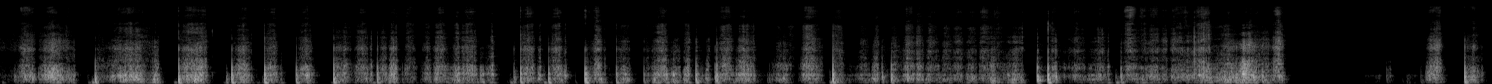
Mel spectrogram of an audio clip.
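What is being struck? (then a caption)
Corrugated cardboard box. Long nails scratch and trace the Chinese and English print on the surface of a brown corrugated cardboard shoe box. Dense, dry rasping strokes with short pauses between them run for about 13 seconds, then fall silent. A few faint scratches follow at the end.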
